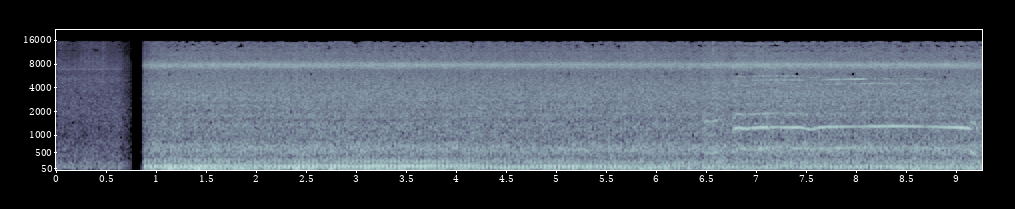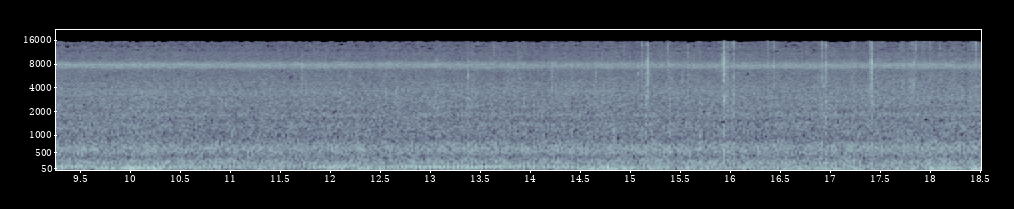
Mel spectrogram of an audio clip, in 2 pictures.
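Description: A rooster crows once, a single long call about seven seconds in, over a steady low rumble.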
